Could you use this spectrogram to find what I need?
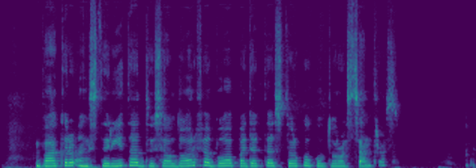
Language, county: Lithuanian, Vilnius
